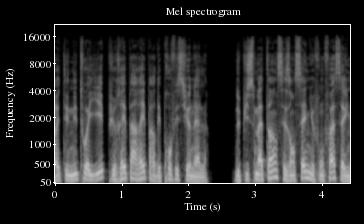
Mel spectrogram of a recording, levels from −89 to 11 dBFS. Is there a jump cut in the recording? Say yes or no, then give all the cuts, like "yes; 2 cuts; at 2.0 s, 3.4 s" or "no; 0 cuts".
no; 0 cuts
